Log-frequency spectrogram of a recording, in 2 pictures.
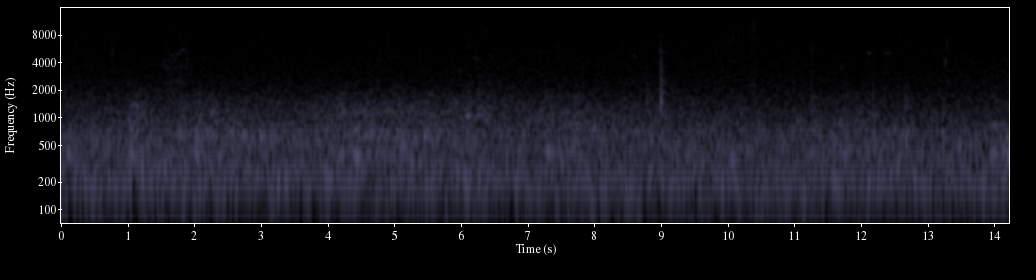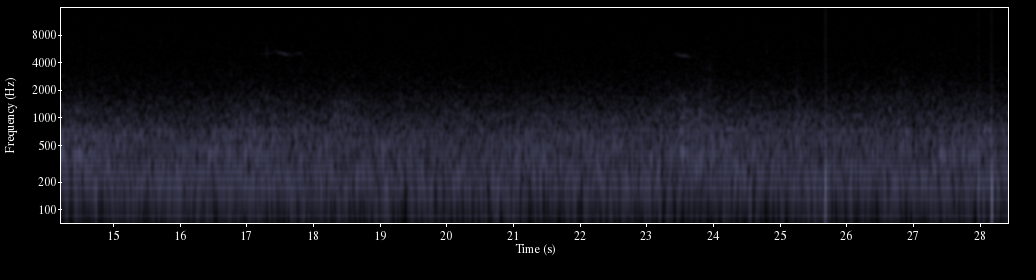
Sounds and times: dogs in the distance 1.0 - 3.1
dogs in the distance 4.0 - 6.6
dogs in the distance 7.2 - 8.2
dogs in the distance 11.2 - 12.8
dogs in the distance 13.9 - 15.5
dogs in the distance 16.4 - 18.7
dogs in the distance 22.6 - 24.5
dogs in the distance 26.6 - 28.3

